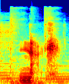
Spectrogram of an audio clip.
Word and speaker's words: Knack: the games this time Knack Knack Knack silent k Knack Knack um by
